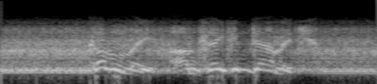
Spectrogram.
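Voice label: aircraft damaged mood low, speech English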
